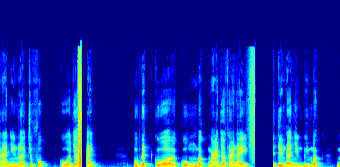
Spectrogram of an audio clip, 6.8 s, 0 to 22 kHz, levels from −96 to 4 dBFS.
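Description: Wireless microphone squelch dropouts interrupt this speech clip twice, first from 1.54 to 1.74 s, right after "lời chúc phúc của", and again from 4.91 to 5.47 s, just before "tìm ra". In each case the analogue FM radio link weakens until the receiver's squelch gates the output, leaving a hole of near silence of about 118 ms in the first and about 365 ms in the second before the voice comes back.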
